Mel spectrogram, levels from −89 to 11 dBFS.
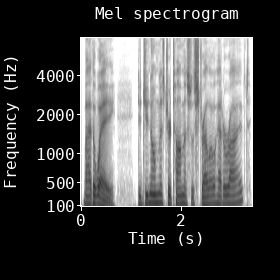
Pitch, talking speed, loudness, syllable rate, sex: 130 Hz, 190 wpm, -18 LUFS, 5.6 syllables/s, male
